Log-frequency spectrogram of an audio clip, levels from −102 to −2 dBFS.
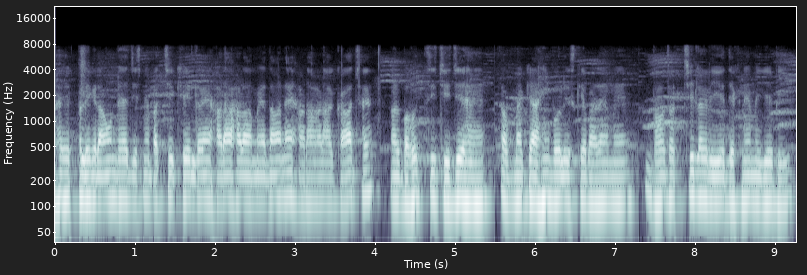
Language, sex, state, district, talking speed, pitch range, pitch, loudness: Hindi, male, Bihar, Araria, 250 wpm, 110-120 Hz, 115 Hz, -17 LUFS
